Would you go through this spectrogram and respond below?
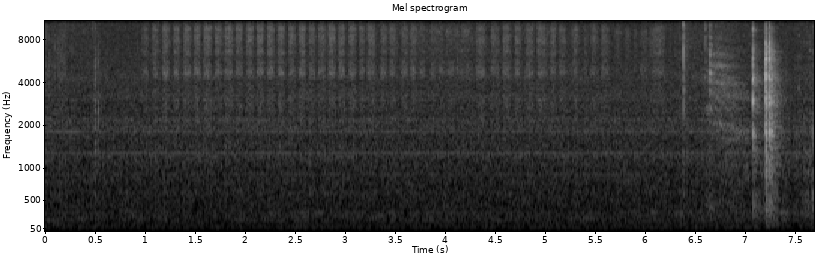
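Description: Colored pencil shading over paper with a cinnamon-colored pencil, a steady soft scratchy rubbing that continues close up and evenly, ending in a few louder scrapes.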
